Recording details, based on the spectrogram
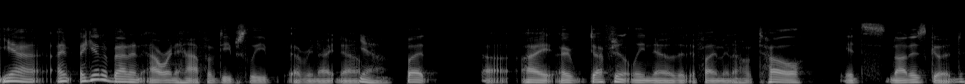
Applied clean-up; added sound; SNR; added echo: none; none; none; none.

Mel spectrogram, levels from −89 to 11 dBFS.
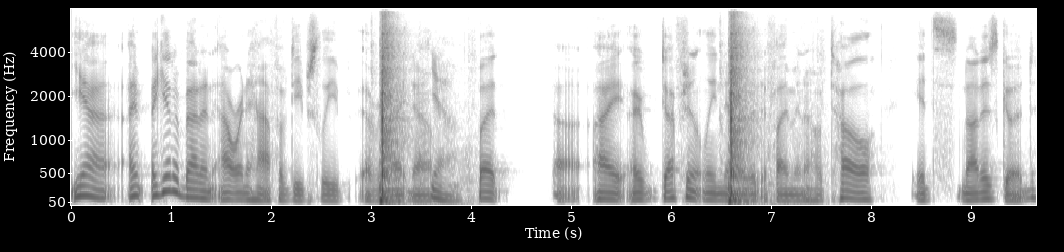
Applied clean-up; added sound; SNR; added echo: none; Drawer open or close; -4 dB; none.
